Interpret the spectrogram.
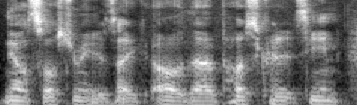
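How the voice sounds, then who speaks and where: A man's voice: lowish voice, flat delivery, quick pace, gravelly, slightly rough. A man in a casual, opinionated podcast chat, sweary and jokingly exasperated, often laughing. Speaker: podcast host.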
